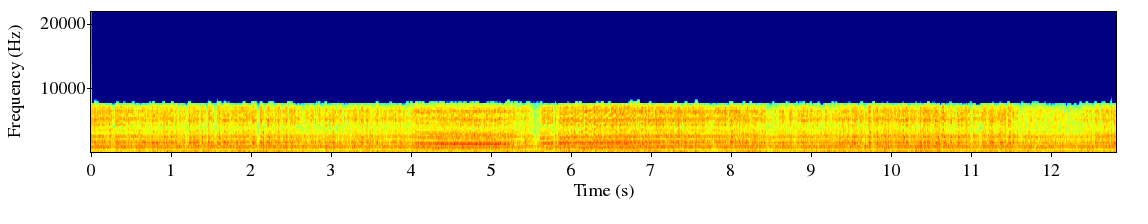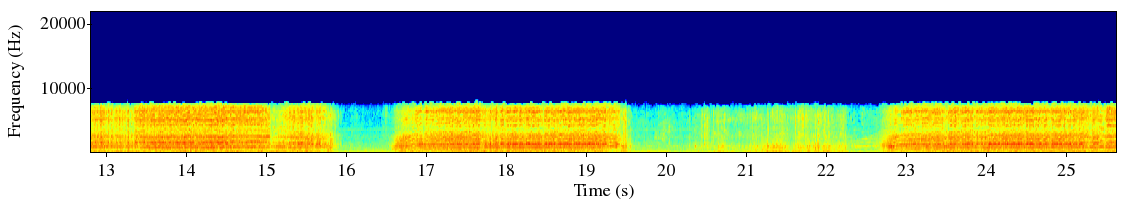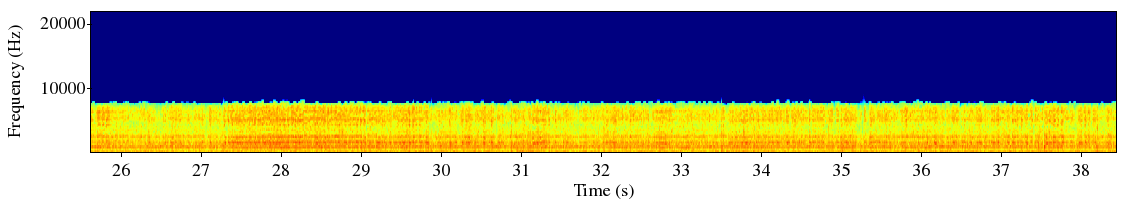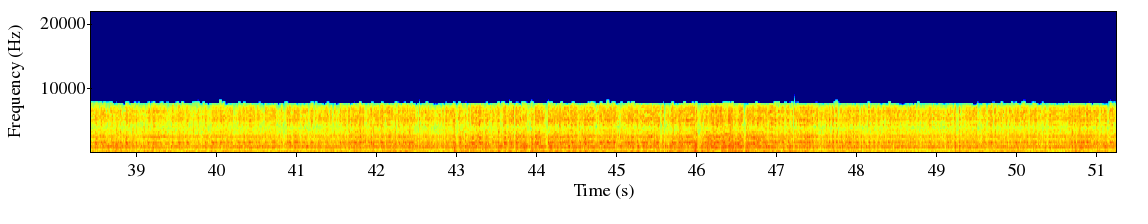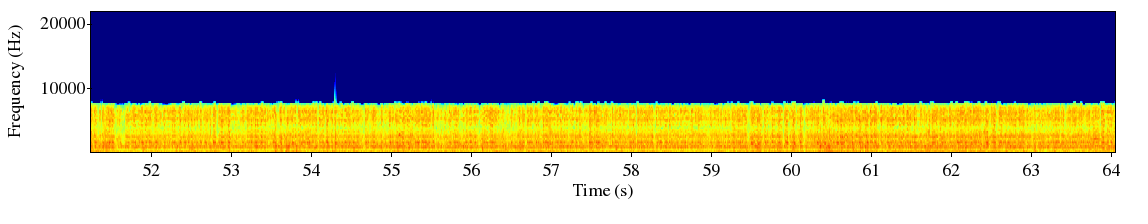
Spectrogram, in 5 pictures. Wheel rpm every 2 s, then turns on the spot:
230, 230, 220, 220, 230, 230, 230, 200, 100, 170, 20, 70, 200, 230, 220, 230, 230, 230, 230, 230, 230, 230, 230, 230, 230, 230, 230, 230, 230, 230, 230, 230.
20-22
